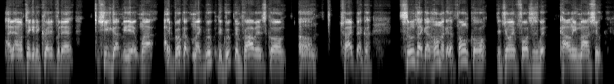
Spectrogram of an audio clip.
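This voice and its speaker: A fairly high-pitched male voice, dry and close with no echo. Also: fairly even intonation, fairly quick pace. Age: 60s. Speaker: singer and recording artist. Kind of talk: casual interview chat. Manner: halting, many fillers.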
